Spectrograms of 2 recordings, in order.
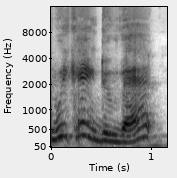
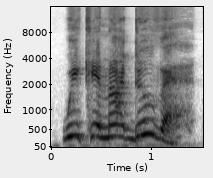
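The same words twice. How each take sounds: First: Said in the usual way. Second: "cannot" pushed higher, each word firm; emphatic refusal. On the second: Retold or imitated. Mother refusing her date's suggestion, stressing "cannot" firmly. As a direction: lean hard on "cannot".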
